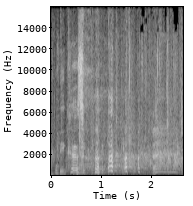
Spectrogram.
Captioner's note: applause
